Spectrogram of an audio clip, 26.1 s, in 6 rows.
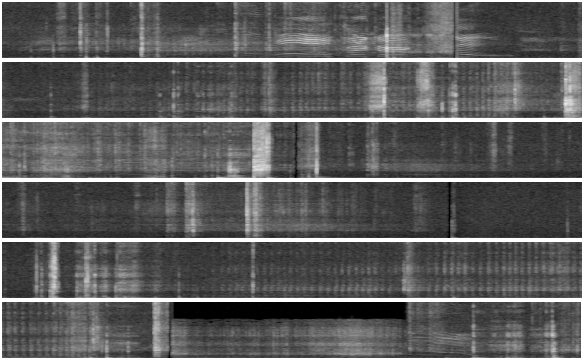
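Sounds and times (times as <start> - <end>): skateboard wheels rolling: 0.2 - 16.3, 17.8 - 26.0
skateboard cracking on pavement: 5.1 - 12.0, 17.8 - 26.0.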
